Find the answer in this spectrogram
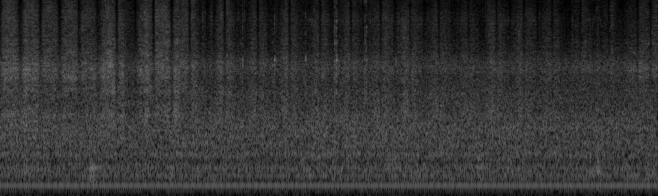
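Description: Faint rubbing of a cloth wiped back and forth over a mirror-polished steel bar, cleaning off leftover polishing paste, over a steady low hum.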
